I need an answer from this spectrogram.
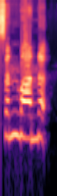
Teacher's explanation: ವ್ಯಂಜನಾಕ್ಷರ ತ ವರ್ಗ ಐತಿ ತ ವ್ಯಂಜನಾಕ್ಷರ ಐತಿ ಸತ್ ಪ್ಲಸ್ ಮಾನ ಸನ್ಮಾನ ಸಂಧಿ ಕ್ರಿಯಾ ಆದವಾಗ ಅದ ವರ್ಗದ ಅನುನಾಸಿಕ ಸ್ವರ ಯಾವುದು ಬಂದತಿ ನ ಬಂದತಿ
